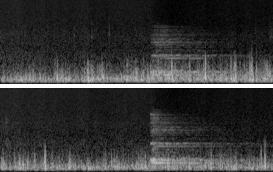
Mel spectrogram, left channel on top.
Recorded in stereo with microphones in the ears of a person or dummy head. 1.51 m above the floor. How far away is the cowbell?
About 5 m.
